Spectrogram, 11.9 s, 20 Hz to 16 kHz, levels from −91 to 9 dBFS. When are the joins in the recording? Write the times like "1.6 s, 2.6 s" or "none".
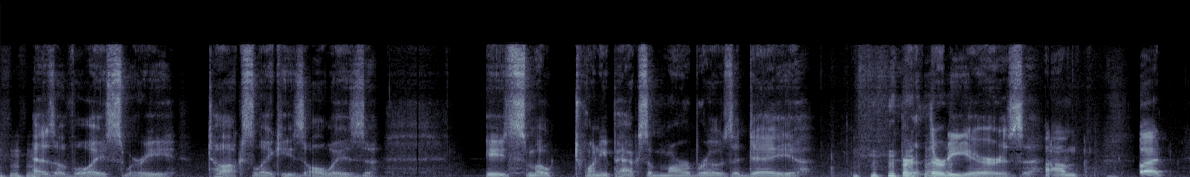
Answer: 10.4 s

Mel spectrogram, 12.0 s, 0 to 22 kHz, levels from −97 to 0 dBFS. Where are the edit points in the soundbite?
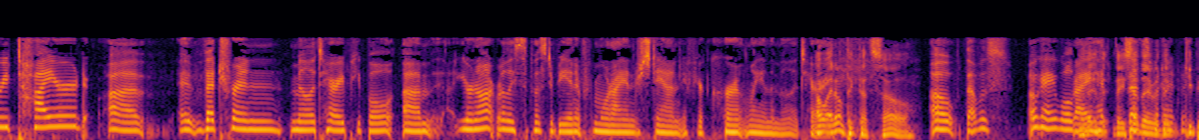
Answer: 9.2 s, 10.7 s

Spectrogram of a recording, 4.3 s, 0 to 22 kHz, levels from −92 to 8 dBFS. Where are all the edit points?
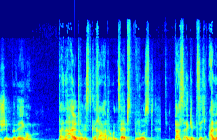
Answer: none

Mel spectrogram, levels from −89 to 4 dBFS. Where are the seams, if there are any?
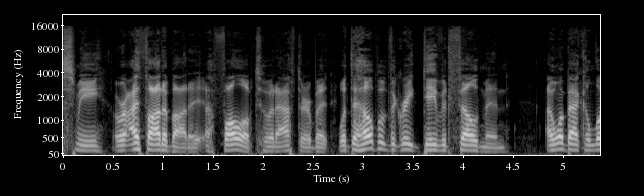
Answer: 1.4 s, 2.7 s

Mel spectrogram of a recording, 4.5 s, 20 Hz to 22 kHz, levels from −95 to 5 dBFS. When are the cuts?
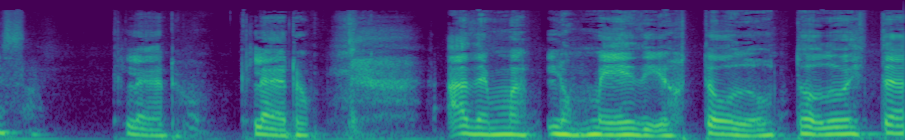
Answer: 2.7 s

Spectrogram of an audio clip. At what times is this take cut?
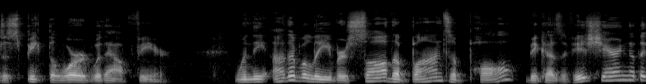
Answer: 2.2 s

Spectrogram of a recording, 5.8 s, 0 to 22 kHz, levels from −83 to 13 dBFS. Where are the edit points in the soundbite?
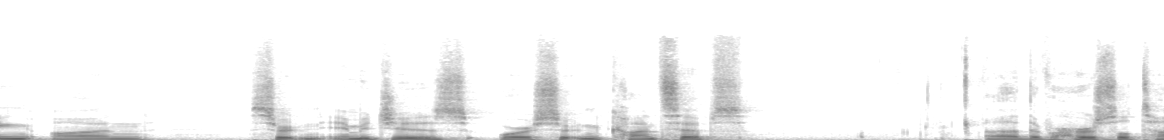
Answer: none

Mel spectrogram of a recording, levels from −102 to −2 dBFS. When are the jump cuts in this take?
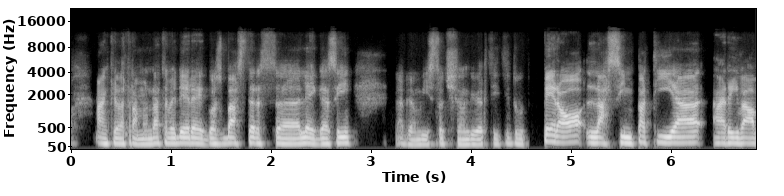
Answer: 3.3 s, 4.6 s

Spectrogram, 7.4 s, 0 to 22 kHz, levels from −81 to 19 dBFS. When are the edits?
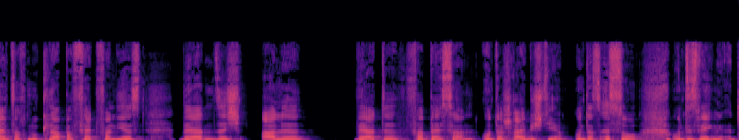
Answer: none

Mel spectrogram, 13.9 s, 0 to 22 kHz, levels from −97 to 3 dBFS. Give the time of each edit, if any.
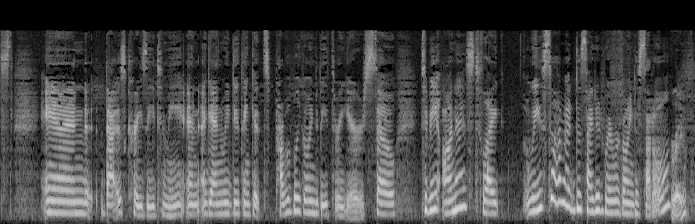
none

